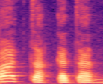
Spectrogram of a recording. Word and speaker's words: จักจั่น: จักจั่น ออก เสียง ว่า จักจั่น นะ คะ จอ อัด ก็ จาก ไม่ ออก เสียง ว่า จัก นะ คะ คำ ต่อ ไป ค่ะ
